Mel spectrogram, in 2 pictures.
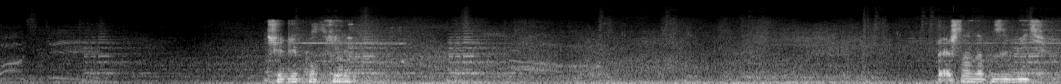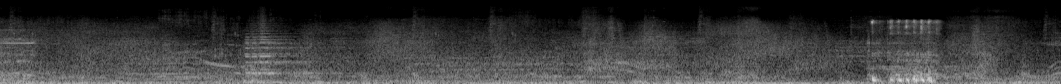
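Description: Fantasy battle effects whoosh and crackle in a rush of spells.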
